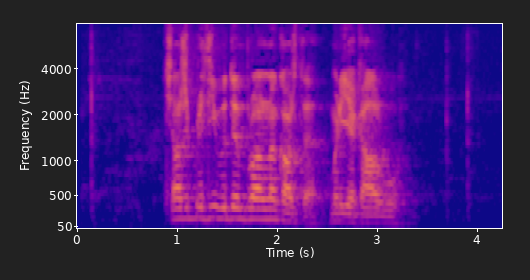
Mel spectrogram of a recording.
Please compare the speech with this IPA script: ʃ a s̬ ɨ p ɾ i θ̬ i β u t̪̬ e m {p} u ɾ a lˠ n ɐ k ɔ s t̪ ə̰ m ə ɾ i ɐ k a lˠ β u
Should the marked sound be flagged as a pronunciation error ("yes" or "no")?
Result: no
